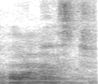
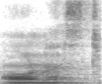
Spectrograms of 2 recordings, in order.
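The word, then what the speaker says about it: honest: অনেস্ট এইচ ও এন এ এস টি, এটার উচ্চারণ কিন্তু হনেস্ট না, অনেস্ট ম্যান। তো এইচটা আমরা উচ্চারণ করছি না।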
